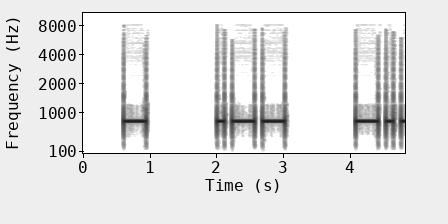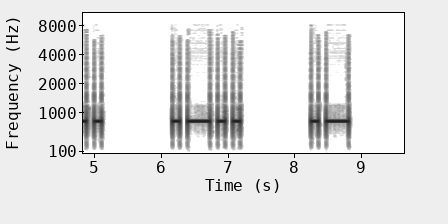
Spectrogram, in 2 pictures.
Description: Morse code, heard as a keyed tone, about 10 wpm, spaced as for 6 wpm, 800 Hz. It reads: TWBLA
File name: LEZIONI / 5 LBVC / 5 LB ws 10wpm 3616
